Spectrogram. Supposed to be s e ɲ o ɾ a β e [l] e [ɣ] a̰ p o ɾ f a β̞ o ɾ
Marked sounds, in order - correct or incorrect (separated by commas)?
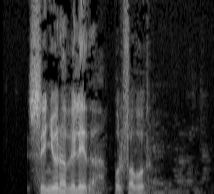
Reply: correct, incorrect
